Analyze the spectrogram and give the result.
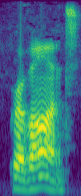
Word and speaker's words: Provence: P-R-O-V as in Victor, E-N as in Nancy, C-E, Croy Provence.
